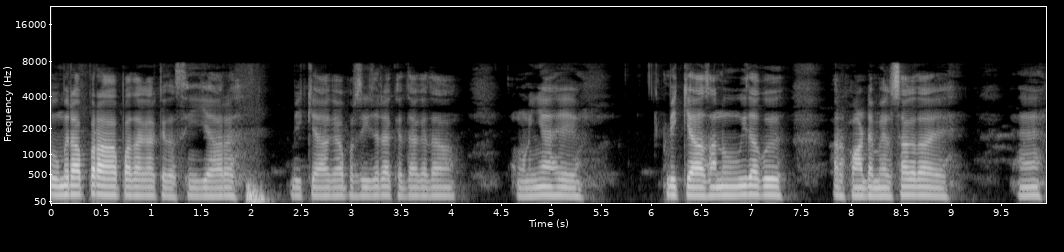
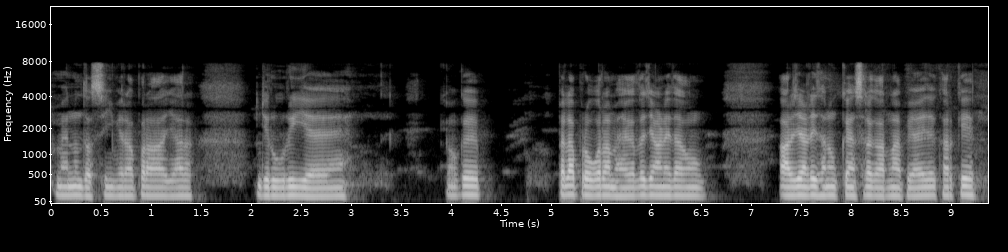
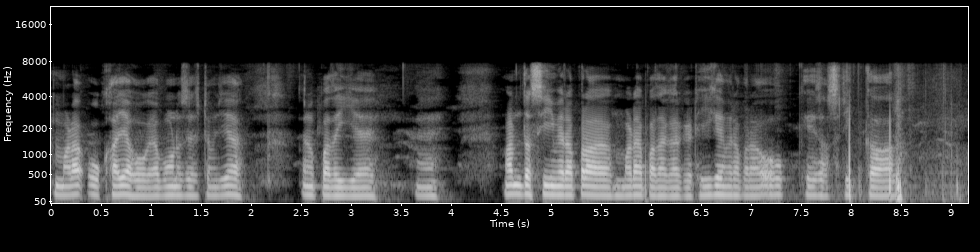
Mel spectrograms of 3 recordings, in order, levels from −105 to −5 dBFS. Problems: background sounds at intervals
